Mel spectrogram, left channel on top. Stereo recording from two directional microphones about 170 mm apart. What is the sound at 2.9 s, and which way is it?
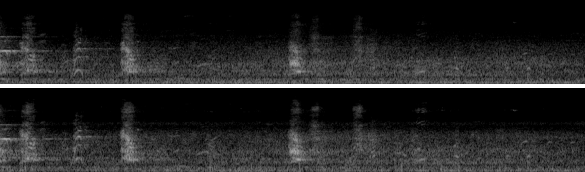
Bow-wow, 40° right (ahead or behind).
